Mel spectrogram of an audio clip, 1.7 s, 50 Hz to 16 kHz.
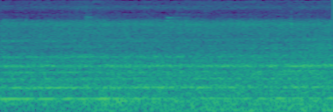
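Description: Onboard running sound from KuHa E217-23, an E217 series commuter car on a special rapid service bound for Soga: steady low rumble with a sustained motor whine, continuous and close, no talk.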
